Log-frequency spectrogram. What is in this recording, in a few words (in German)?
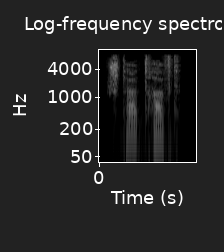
"statthaft", German; adjectives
